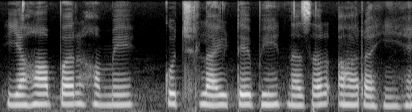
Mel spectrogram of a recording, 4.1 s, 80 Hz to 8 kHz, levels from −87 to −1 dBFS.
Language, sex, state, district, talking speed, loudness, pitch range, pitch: Hindi, female, Madhya Pradesh, Bhopal, 145 wpm, -17 LUFS, 215-225 Hz, 220 Hz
